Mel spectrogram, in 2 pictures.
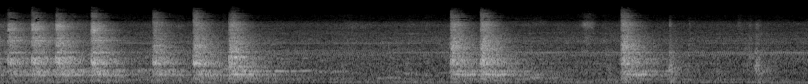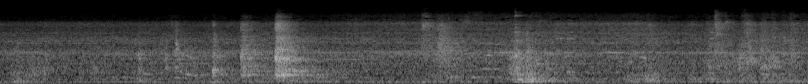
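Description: Irregular loud knocks and clanks, like metal being handled or struck, over a steady machinery hum, with voices in between. The knocks come in a quick cluster at first, then singly every few seconds.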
